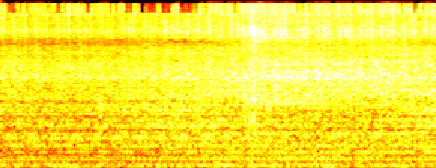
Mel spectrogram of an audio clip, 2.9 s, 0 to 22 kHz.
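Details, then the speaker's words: 2006 Toyota RAV4 on its first startup after an AMSOIL engine flush and oil change: a steady, even idle with a smooth low hum and no ticking or knocking. The engine sounds healthy. "Ooh, you can hear the difference. You can feel the difference when I started it up."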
